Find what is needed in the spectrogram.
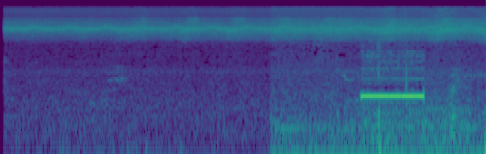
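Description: Steady high-pitched chorus of insects in a dry forest, with a single short steady tone, about a second long, sounding near the end.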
